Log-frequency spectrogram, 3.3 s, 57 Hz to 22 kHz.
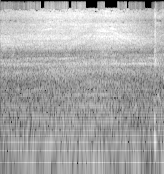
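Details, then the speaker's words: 2001 Honda Accord four-cylinder, non-turbo, with a failed exhaust manifold (header) gasket: revved harder, it gives a steady high whooshing hiss like a turbo spooling, though it has no turbo; blown gasket suspected as cause. "sounds like it's [ __ ] spoing it's not even turboed"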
